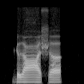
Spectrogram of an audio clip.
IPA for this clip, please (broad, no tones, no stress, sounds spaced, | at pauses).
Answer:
ɽ ɨ ʕ ɐ ʃ ɐ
